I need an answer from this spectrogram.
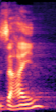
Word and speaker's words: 자인: 원래 한국 언어는 그 즈 발음, 지 발음과 G에 있는 그냥 G 발음에 구분이 없어요. 그래서 원래는 자인 이렇게 되어 있는데 그냥 자인이라고 했습니다.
